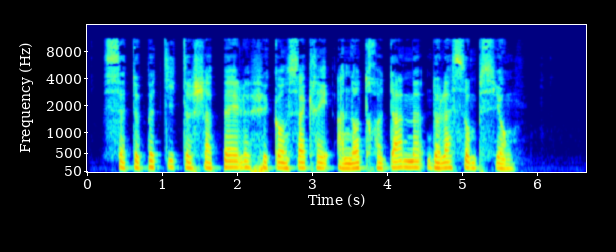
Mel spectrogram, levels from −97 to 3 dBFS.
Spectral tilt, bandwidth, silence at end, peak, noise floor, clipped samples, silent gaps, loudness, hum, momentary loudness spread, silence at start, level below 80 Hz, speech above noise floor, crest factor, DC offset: -5.5 dB/octave; 11.5 kHz; 0.95 s; -12 dBFS; -79 dBFS; under 0.1%; none; -28 LUFS; none; 6 LU; 0.25 s; -50 dBFS; 51 dB; 16 dB; under 0.1%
